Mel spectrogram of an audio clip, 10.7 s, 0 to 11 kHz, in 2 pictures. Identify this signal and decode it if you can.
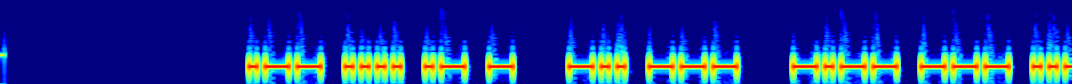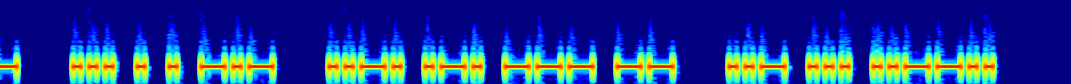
Morse code, heard as a keyed tone, about 30 wpm, 700 Hz. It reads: WHAT DO YOU SEEK FROM US?
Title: Sentences from Top 1600 Words 30wpm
